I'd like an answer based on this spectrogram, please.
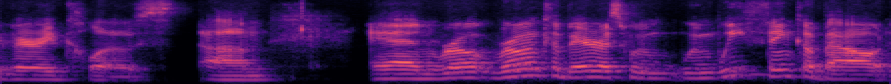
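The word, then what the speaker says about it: Rowan-Cabarrus: r CC Linda you did a great job pronouncing our name we're we're Rowan cabis very very close um and Ro Rowan cabis when when we think about uh the future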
